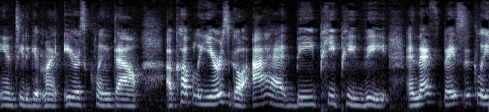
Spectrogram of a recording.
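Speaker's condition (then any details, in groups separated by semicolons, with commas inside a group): No condition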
